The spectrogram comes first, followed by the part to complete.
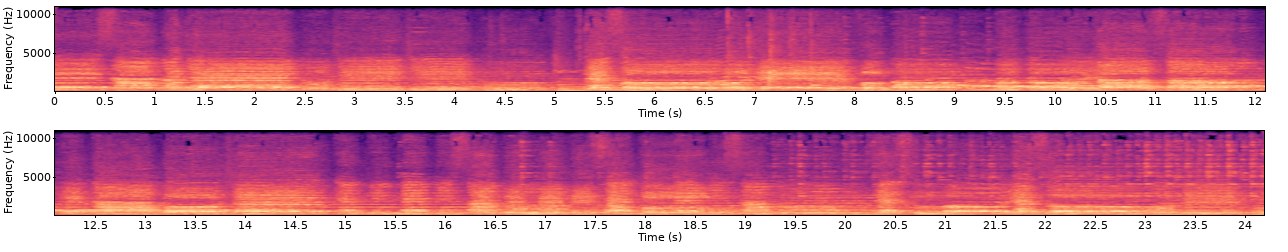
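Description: Mixed choir of men's and women's voices singing the first verse of a Tshiluba gospel hymn.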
